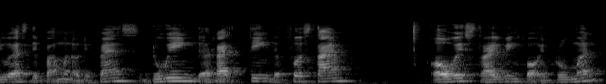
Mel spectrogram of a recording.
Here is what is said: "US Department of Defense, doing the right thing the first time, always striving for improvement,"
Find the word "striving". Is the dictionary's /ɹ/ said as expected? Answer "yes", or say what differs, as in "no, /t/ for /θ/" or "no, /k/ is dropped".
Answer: yes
